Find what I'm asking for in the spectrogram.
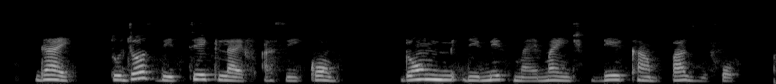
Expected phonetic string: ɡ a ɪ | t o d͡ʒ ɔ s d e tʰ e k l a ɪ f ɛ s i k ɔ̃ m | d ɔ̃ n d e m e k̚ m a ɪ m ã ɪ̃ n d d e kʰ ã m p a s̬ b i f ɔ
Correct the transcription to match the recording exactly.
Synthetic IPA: ɡ a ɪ | t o d͡ʒ ɔ s d e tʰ e k l a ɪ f a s i k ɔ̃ m | d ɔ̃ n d e m e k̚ m a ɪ m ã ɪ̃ n d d e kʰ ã m p a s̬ b i f ɔ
